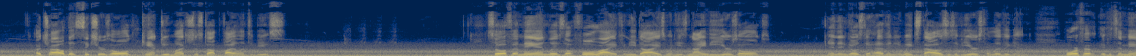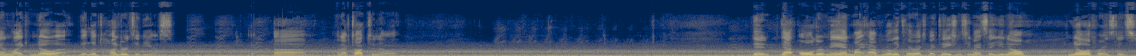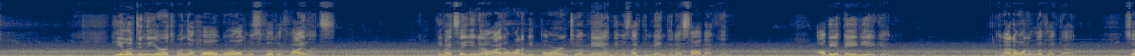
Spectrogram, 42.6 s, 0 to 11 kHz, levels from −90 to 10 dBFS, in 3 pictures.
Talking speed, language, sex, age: 175 wpm, English, male, 30-49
